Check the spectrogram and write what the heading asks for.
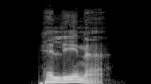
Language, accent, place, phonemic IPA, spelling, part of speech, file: German, Germany, Berlin, /heˈleːnə/, Helene, proper noun, De-Helene.ogg
- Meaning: a female given name, equivalent to English Helen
